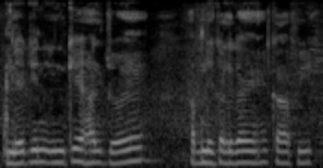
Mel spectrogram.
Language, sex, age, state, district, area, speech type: Urdu, male, 30-45, Delhi, North East Delhi, urban, spontaneous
